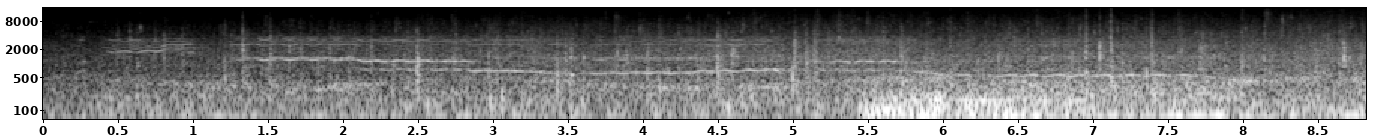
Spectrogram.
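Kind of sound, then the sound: nature, rain falling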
